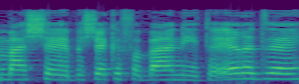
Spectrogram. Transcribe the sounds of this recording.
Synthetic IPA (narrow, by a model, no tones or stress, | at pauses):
maʃebeʃekefabaːnietaeʁetze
